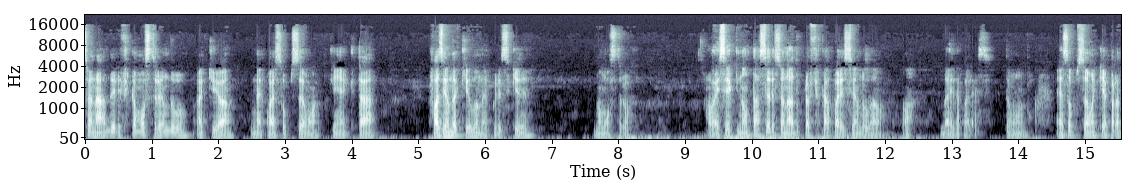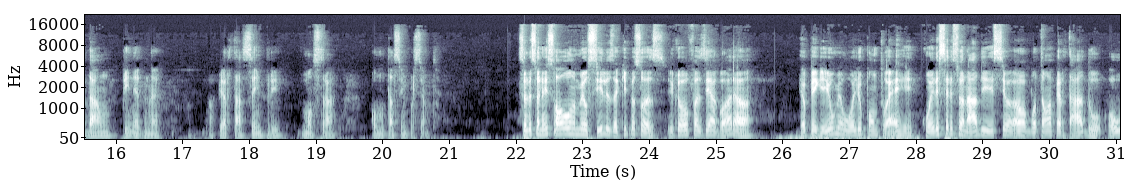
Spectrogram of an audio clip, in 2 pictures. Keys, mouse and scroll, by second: 6.9 click.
